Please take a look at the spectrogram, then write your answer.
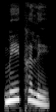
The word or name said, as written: ಮೇಖಲೆ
